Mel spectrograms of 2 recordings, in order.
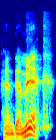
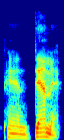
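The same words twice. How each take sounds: First: The stress is not on the middle syllable. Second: The stress is on the middle syllable. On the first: The speaker calls it wrong. "instead of saying pandemic" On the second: The speaker calls it right. "So the stress is in the middle of the word here"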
